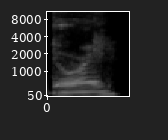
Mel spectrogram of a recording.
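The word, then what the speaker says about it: Dora: Spelling on the last name is D O R A and it's pronounced Dory.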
